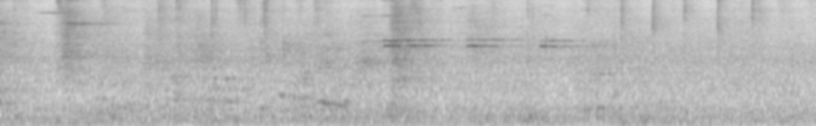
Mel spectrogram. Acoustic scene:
subway station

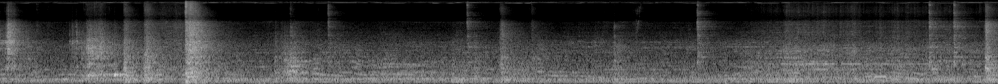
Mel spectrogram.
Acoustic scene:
cafe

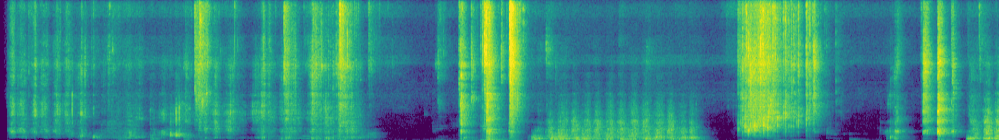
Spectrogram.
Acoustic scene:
restroom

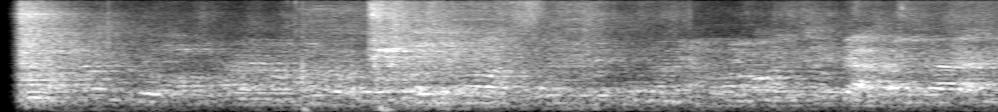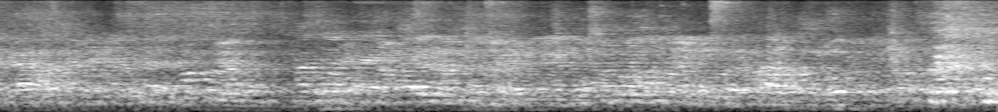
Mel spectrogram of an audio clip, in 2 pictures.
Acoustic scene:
crowded indoor space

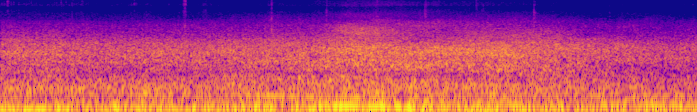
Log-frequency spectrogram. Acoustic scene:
street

